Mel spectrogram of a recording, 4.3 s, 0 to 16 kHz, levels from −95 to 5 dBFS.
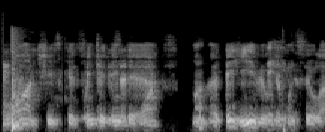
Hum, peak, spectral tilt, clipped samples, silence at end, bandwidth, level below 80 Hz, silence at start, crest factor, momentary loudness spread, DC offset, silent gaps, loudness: none; 0 dBFS; -7 dB/octave; under 0.1%; 0 s; 7.8 kHz; -50 dBFS; 0.05 s; 26 dB; 12 LU; under 0.1%; none; -26 LUFS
